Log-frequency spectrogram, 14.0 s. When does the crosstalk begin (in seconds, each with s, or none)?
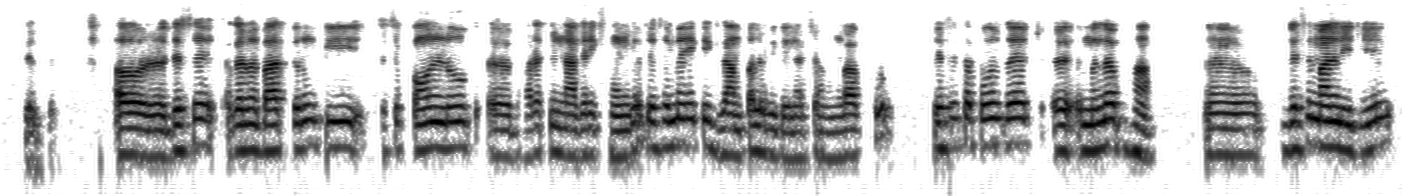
none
